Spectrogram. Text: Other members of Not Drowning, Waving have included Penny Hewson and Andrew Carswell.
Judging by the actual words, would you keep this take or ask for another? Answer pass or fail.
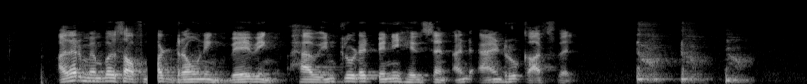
pass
